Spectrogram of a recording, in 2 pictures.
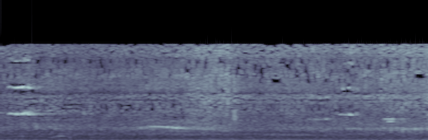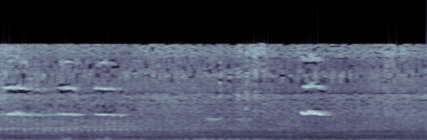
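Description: A motorcycle ridden through shallow floodwater: a steady low rumble of engine, wind and water that swells in the second half. Several short high-pitched squeaks sound over it.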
